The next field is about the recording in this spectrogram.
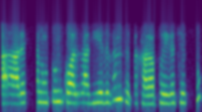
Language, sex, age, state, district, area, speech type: Bengali, female, 30-45, West Bengal, Nadia, rural, conversation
